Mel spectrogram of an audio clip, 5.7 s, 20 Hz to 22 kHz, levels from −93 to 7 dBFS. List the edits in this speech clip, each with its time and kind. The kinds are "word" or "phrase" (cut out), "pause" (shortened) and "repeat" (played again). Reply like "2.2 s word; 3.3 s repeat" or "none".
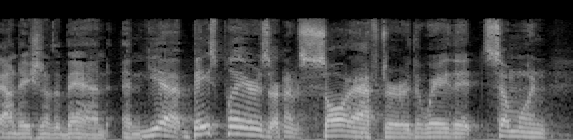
1.4 s word; 2.8 s word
